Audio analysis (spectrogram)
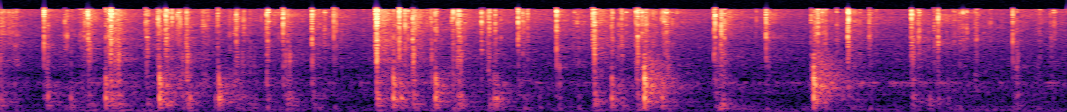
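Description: Fingertips of both hands type on a slim, low-profile silver aluminum computer keyboard with white plastic keys and a solid body. The result is a steady stream of quick, crisp plastic key clicks with short decays and occasional louder, brighter taps.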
